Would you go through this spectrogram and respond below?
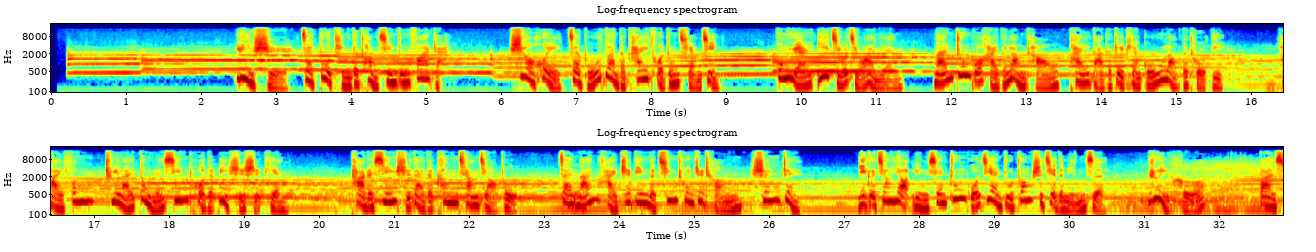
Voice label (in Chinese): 女 专题配音 大气厚重, 大气浑厚; 深圳瑞和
